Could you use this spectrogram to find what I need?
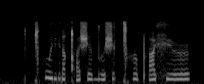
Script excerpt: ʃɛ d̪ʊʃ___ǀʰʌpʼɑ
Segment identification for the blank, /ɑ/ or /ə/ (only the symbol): ə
